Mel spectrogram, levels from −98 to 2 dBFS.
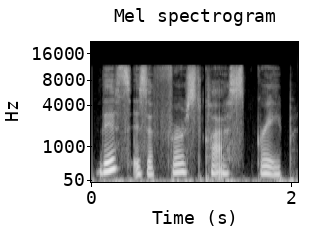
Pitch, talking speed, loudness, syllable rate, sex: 195 Hz, 145 wpm, -19 LUFS, 3.7 syllables/s, female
